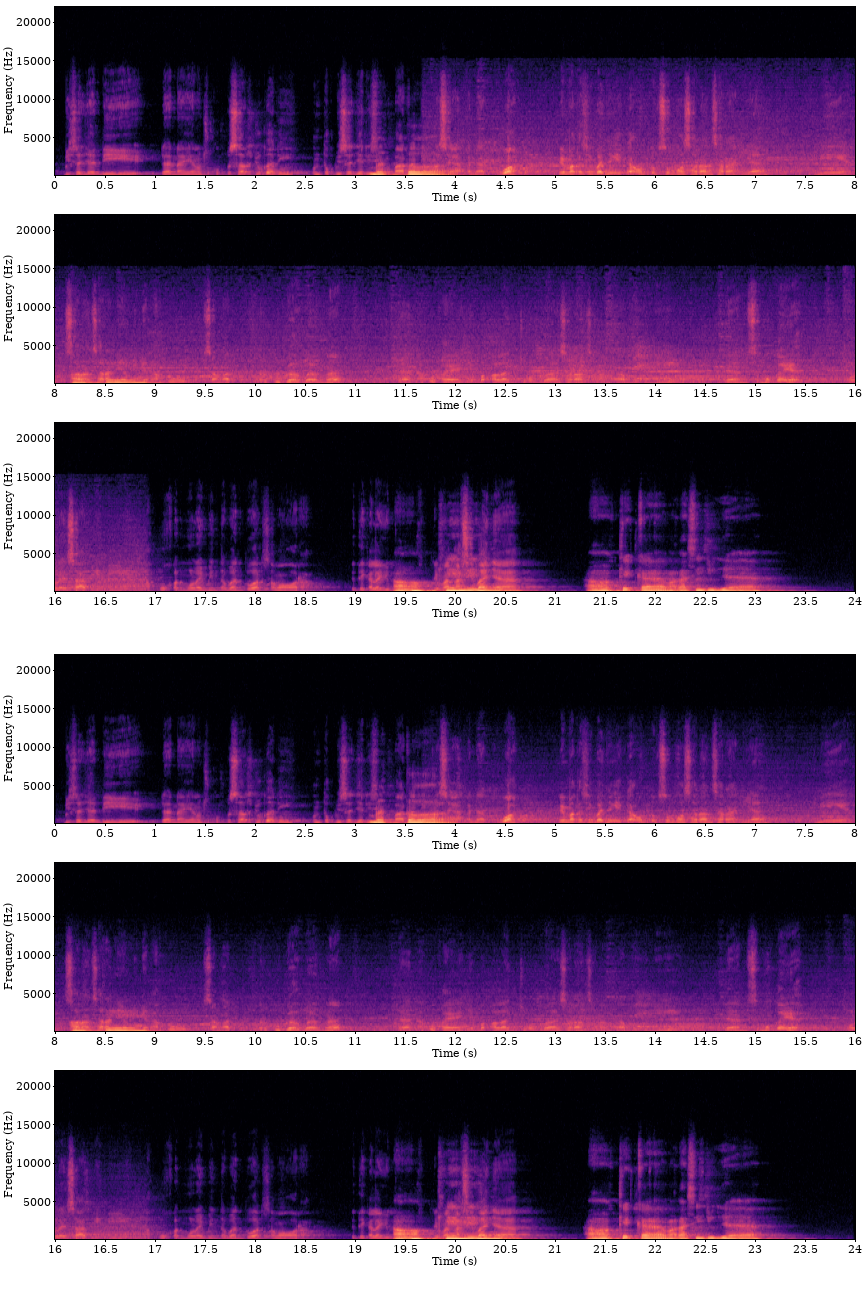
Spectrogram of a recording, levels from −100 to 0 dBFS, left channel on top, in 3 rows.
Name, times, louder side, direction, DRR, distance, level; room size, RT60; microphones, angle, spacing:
voice 1, 0.1-4.6 5.0-7.1 7.6-9.8 10.0-10.9 11.4-14.3 14.7-15.5 15.9-16.8 17.0-18.6 19.1-19.5 19.8-20.6, left 2 dB, 15° left, 5 dB, 1.4 m, -37 dB
voice 2, 3.1-3.9 8.2-8.9 19.4-20.5 21.3-23.1, right 1 dB, 30° right, 8 dB, 0.9 m, -22 dB
sound 1, 3.7-16.9, left 3 dB, 50° left, 2.5 m, -43 dB
28.5 x 27.5 x 3.4 m, 0.97 s
head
